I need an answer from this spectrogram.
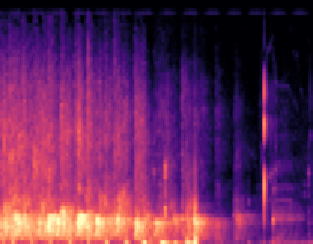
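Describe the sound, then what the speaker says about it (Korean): Church congregation applauding at a Sunday service during the Chuseok holiday, a steady patter of clapping in a reverberant hall that thins out toward the end, with a couple of sharp isolated claps. "우리 하나님 앞에 감사의 박수를 올려드립시다"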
